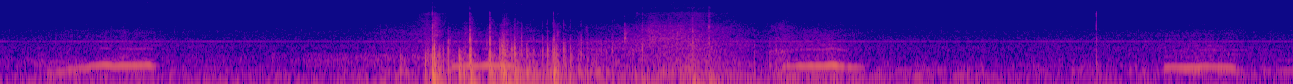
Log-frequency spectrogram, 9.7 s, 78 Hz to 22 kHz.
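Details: Toby, a 16-year-old pet cat, snoring while asleep indoors after a day without good sleep: soft, rising whistled breaths with a slight nasal tone, recurring roughly every two and a half seconds, with a brief rustling burst midway.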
